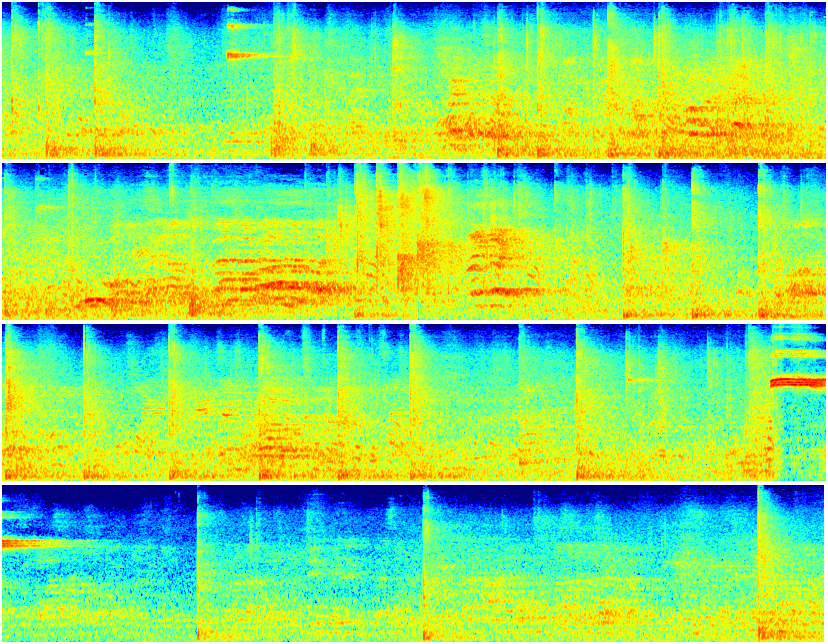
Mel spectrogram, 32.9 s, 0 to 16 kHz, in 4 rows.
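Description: Basketball bouncing on a hard indoor court under players' voices and calls, ringing in a large gym hall. About 24 seconds in, a referee's whistle blows once, briefly, stopping play.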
